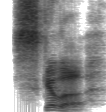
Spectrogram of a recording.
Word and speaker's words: Scylla: Scylla.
